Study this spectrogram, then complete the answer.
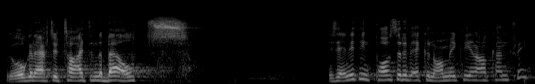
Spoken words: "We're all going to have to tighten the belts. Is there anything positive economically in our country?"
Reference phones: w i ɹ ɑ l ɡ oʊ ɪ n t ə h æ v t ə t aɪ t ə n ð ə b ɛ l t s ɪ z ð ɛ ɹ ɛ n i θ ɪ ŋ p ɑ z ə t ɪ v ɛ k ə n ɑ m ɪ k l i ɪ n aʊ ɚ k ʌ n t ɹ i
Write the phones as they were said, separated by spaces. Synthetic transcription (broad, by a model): w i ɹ ɑ l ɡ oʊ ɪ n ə h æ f t ə t aɪ t ə n ð ə b ɛ l t s ɪ z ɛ ɛ n i θ ɪ ŋ p ɑ z ə t ɪ v ɛ k ə n ɑ m ɪ k l i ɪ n aʊ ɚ k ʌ n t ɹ i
